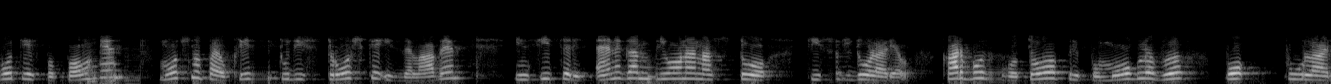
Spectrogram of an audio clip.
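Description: The whole thing runs through a GSM full-rate codec, and you can plainly hear it: the speech is squeezed into a phone band of roughly 250 Hz to 3.4 kHz, and the pulse-driven vocal-tract model leaves that gravelly, buzzy edge on everything, which fits the old 13 kbps full-rate coder.

Then there are lost GSM frames, where the decoder keeps replaying the last good frame, so the sound hangs as a rough metallic ring. The first is from 0.88 to 1.45 s, just before "močno pa je": about 360 ms of gaps spread over roughly half a second, the longest stretch around 150 ms. Others follow at 2.52 to 2.72 s, at 6.48 to 6.59 s between "in sicer iz enega" and "na sto", at 8.30 to 8.38 s, and at 9.90 to 10.03 s right after "kar bo".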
